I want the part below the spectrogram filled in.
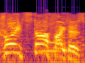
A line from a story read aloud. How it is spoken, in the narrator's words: he shouted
